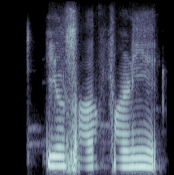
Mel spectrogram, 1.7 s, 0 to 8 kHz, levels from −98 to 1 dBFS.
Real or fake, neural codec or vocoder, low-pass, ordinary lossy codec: real; none; 7.2 kHz; Opus, 16 kbps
